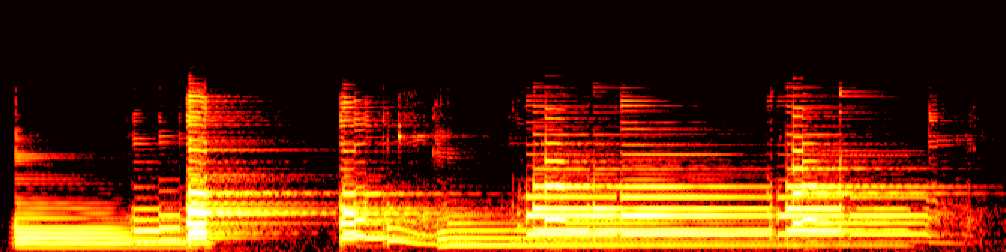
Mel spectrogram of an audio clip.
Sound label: rock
